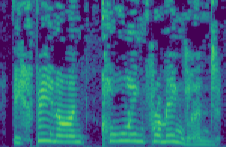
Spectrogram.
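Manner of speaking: flustered. Acted. Fumbling for German on the phone.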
